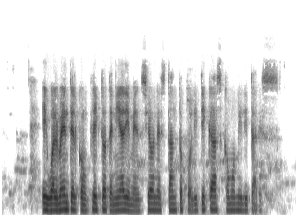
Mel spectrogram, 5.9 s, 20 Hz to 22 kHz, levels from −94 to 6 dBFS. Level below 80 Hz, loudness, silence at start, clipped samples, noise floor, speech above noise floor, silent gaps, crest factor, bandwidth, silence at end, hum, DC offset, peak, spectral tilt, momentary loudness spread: -56 dBFS; -19 LUFS; 0.6 s; under 0.1%; -49 dBFS; 30 dB; none; 18 dB; 7 kHz; 0.4 s; none; under 0.1%; -2 dBFS; -7 dB/octave; 12 LU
